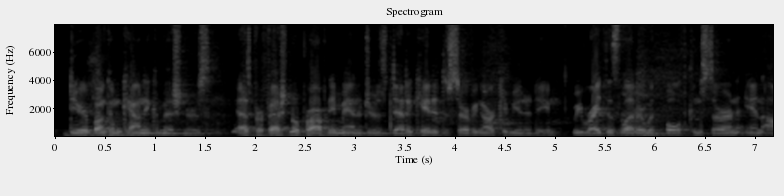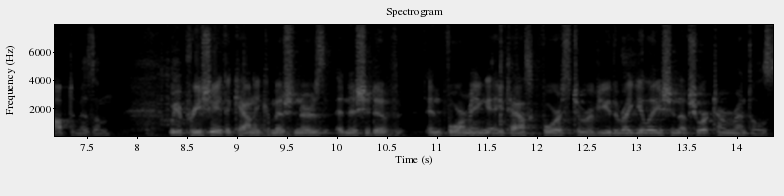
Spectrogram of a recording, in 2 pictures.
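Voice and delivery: reading aloud quickly at a brisk pace. Reading an open letter aloud within a three-minute limit: reading fast. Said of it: "I'll read fast for the three minutes".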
